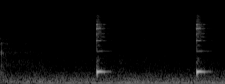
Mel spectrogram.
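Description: Two short, sharp clicks about a second apart: a button pressed on a BlueDial-LT wireless digital dial indicator, each press capturing a reading in single capture mode.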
